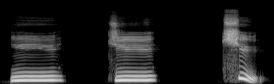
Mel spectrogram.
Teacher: Notice that 去 has exactly the same vowel as the 居 of 居然, meaning unexpectedly, or surprisingly, that we talked about in the last lesson. It's that E sound with rounded lips.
